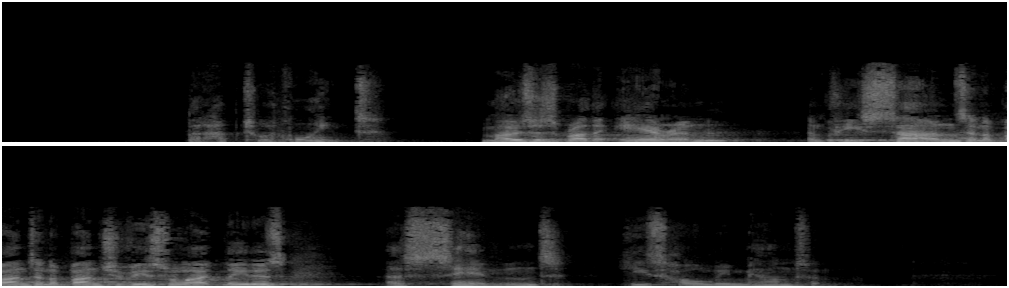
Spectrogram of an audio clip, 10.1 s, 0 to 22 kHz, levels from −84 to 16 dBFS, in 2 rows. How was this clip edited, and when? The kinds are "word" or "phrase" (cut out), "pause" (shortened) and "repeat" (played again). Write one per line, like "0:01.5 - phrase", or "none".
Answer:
0:01.4 - word
0:04.1 - word
0:05.2 - repeat
0:06.9 - word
